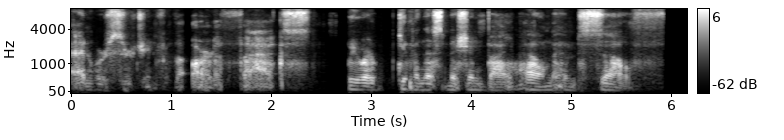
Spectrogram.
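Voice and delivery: soft, hushed whisper. In a role-play scene, the speaker whispers to another character: whispering. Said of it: "I'm gonna whisper to her".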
